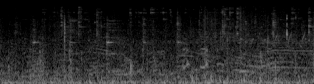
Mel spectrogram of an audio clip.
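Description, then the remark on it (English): Horse hooves clip-clop in a steady, repeated rhythm on a hard surface, with murmured voices and outdoor background noise throughout. “The only thing that seems to have changed is the horses seems to have changed. Oh, it's a new horse.”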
